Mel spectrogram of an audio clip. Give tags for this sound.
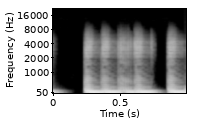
bass; club; compressed; dance; distorted; dub-step; effect; electro; electronic; fx; house; loop; rave; synth; techno; trance

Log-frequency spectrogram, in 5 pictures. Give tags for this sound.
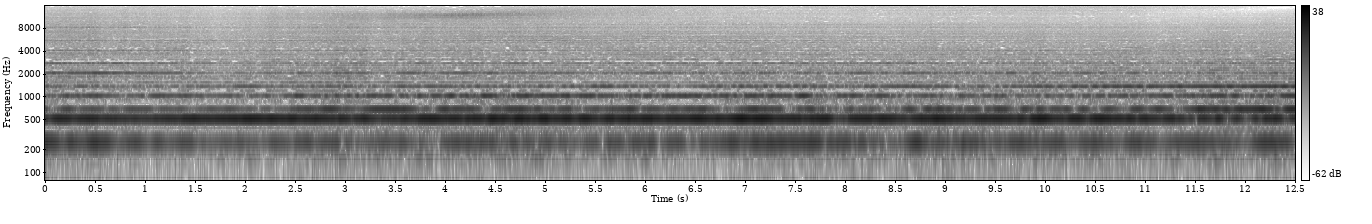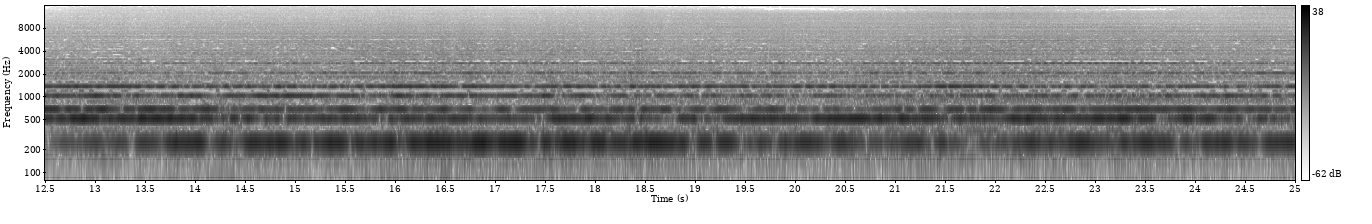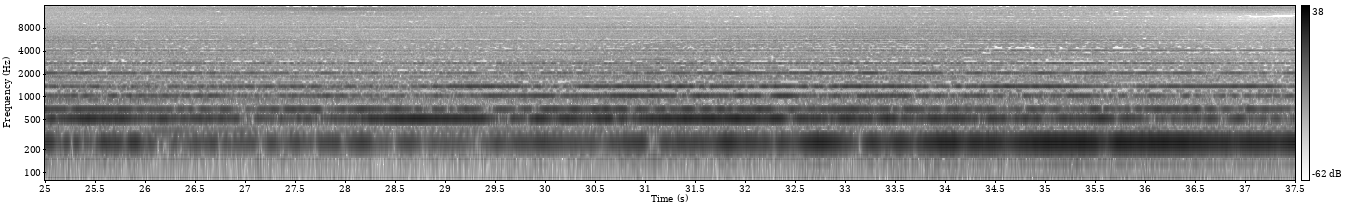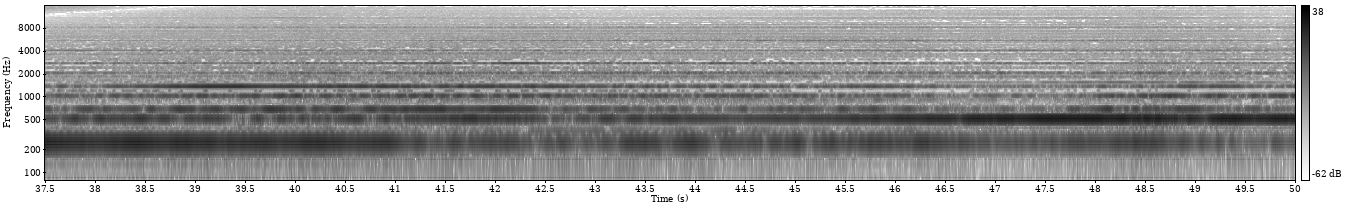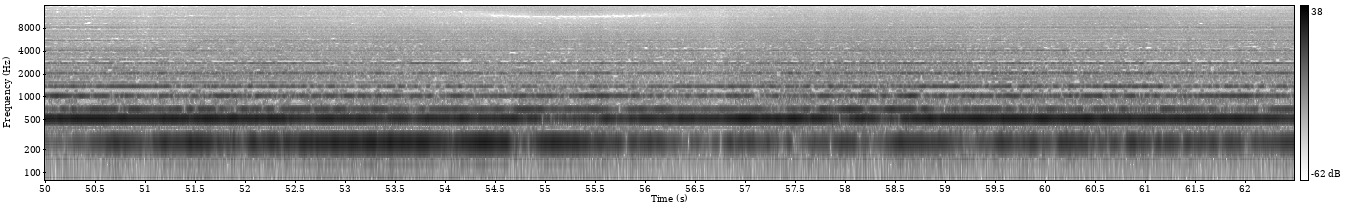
loop; pad; ambient; drone; saturated; electronic; processed; generative; atmosphere

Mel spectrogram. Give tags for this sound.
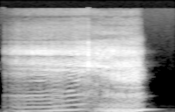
daxophone; friction; idiophone; instrument; wood

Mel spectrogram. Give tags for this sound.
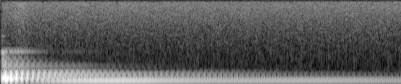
acoustic; clean

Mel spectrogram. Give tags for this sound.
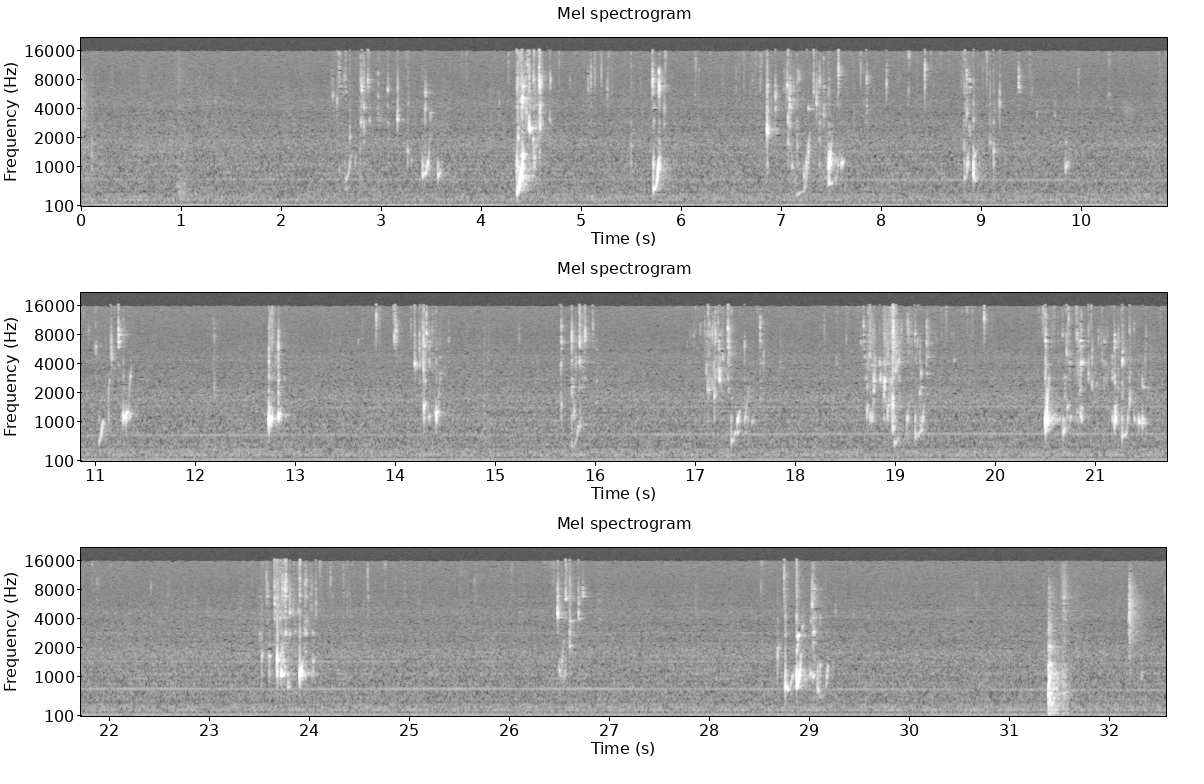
slosh; potion; flask; glass; water; jar

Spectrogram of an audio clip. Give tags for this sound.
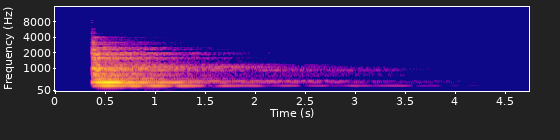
fear; suspense; metallic; percussion; gamesound; hit; horror

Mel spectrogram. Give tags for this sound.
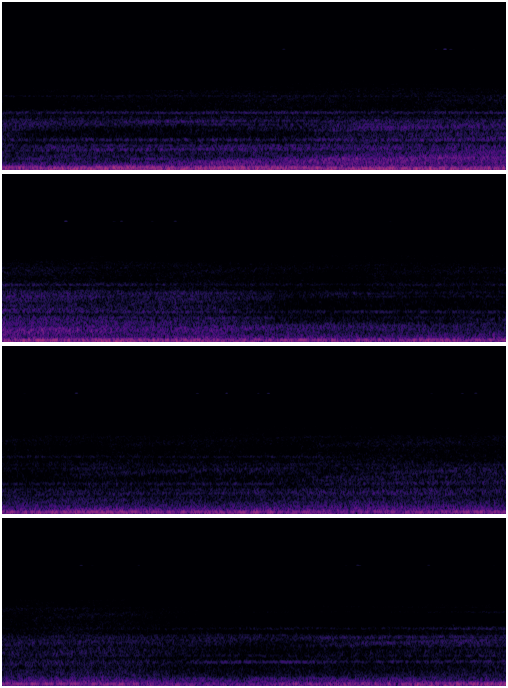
galaxy; loop; sounds

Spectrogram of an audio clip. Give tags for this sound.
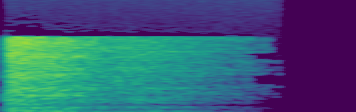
Dynamical-Systems; Histogram-Mapping-Synthesis; algorithmic; FFT-Convolution-Filtering; electronic; explosion; synth; sound-effects; Cellular-Automata

